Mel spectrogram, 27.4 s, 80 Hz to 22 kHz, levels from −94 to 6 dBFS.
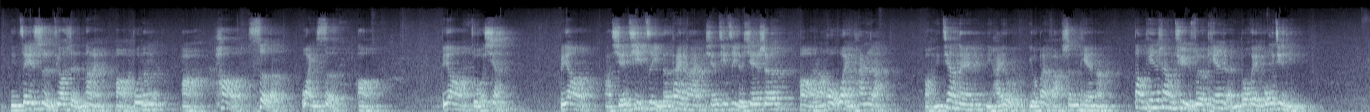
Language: Chinese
